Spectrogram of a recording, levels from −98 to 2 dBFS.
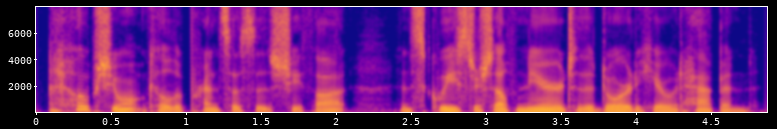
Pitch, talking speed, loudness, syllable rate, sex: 170 Hz, 245 wpm, -19 LUFS, 6.3 syllables/s, female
